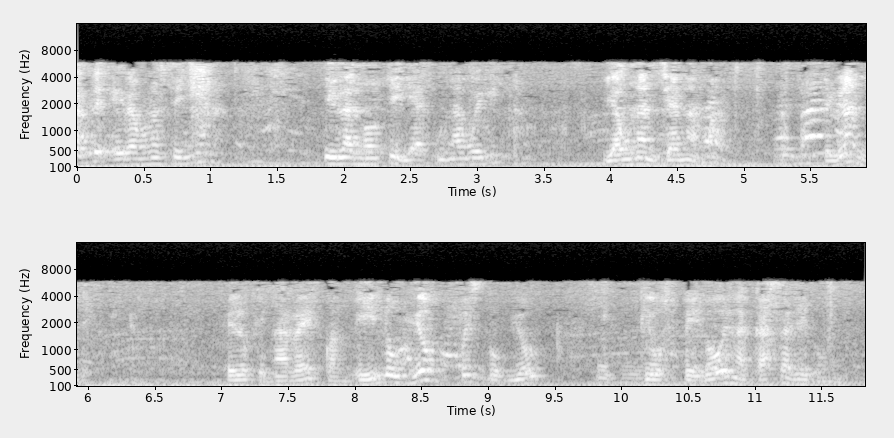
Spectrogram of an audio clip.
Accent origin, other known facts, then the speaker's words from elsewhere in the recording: Champotón, Campeche, Mexico; No, yo vengo de Champotón.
